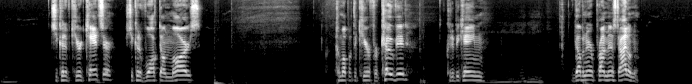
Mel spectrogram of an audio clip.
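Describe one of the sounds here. A middle-aged man speaks calmly and close to a microphone, in short bursts with pauses.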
